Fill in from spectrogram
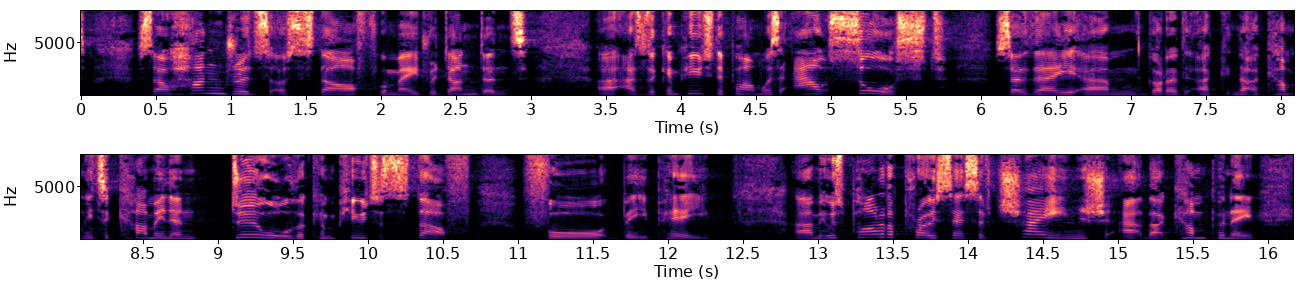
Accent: Manchester, North West England, United Kingdom; moved away; you may not have guessed this from my accent, but actually I grew up in Manchester. And so even though I haven't lived there for 35 years, if you scratch below the surface, there is before you a northern boy standing here this morning.

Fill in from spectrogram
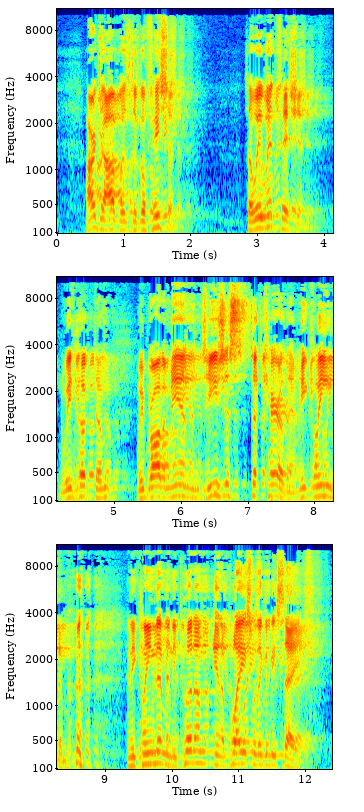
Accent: Illinois, United States; I'm from Illinois in the United States, so I pastor a little church in Indiana right now, and there's about 22 of us.

